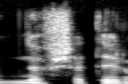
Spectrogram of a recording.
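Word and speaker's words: Neufchâtel: à voir euh donc enfin c'est neuf Châtel en vrai il faut il faut prononcer le F euh donc qui fait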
